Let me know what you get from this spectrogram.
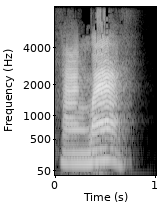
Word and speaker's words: hàng ma: Ngũ hàng ma, chữ này có hai âm hàng hay gián, phải đọc là hàng ma,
